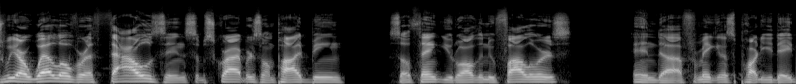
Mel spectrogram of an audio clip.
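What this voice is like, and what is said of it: Slightly hoarse, worn voice. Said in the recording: “Been preaching a lot. That's why my voice is a little shot.”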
